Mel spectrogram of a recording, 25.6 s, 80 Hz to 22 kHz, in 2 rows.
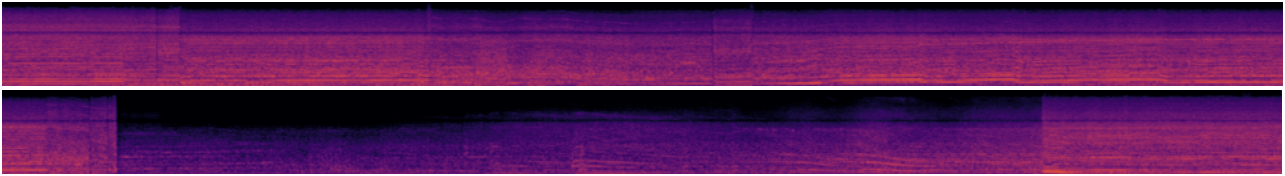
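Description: Engines of F1 cars whine and rise through gears as they battle closely in a racing video game, with pitch sweeps overlapping, a brief quieter stretch midway, then more revving.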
